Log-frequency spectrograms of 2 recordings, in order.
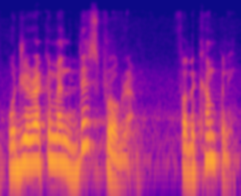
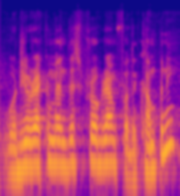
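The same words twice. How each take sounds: First: "this" pushed forward with a falling tune, rest quick; a quick question that leans on "this"; stress on this. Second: "company" stressed and rising at the end, quick pace; a brisk question that peaks on "company". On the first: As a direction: lean on the word "this" and let the sentence fall. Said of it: "I'll say the second one". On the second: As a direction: lift and hit "company" as a real question. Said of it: "let's try a third variation". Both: Shown as a demonstration.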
